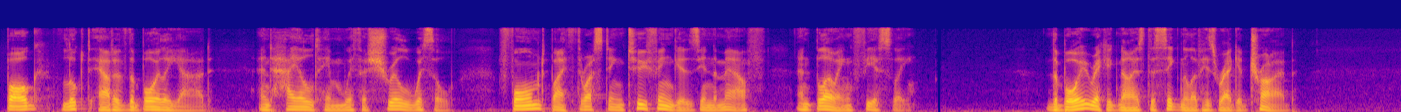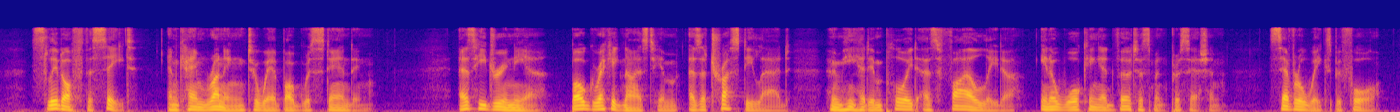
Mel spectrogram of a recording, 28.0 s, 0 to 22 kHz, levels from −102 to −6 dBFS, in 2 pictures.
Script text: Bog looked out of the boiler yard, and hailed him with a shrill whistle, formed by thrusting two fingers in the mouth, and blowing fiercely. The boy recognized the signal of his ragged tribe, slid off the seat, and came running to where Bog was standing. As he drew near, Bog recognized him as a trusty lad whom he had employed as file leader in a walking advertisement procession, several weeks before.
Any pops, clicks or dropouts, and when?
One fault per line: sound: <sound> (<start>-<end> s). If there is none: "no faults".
no faults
